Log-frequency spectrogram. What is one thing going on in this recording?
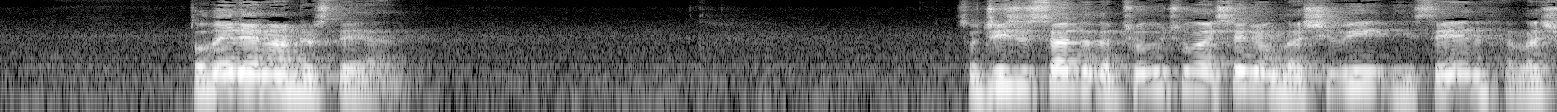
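A middle-aged man speaks calmly and close to a microphone, pausing between phrases.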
